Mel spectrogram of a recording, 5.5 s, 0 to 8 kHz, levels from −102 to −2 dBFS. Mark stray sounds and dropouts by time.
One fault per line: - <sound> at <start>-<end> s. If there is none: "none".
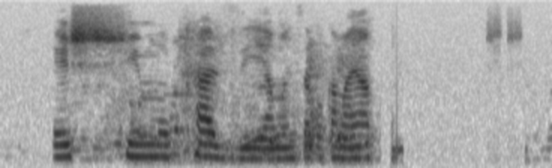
- dropout at 3.8-3.9 s
- laugh at 4.9-5.2 s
